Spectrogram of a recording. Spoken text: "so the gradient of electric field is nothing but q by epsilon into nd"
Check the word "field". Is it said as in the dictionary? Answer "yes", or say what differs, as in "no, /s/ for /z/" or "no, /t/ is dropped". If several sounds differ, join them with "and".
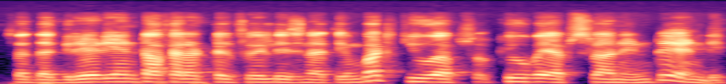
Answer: yes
